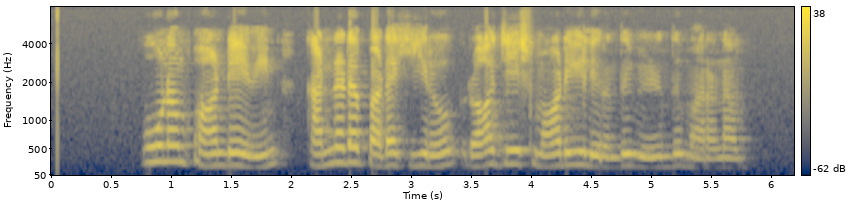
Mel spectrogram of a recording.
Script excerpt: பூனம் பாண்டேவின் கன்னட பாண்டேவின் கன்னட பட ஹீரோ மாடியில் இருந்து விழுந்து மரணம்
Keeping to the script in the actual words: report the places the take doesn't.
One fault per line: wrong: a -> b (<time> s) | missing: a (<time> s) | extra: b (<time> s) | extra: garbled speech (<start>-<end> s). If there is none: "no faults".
missing: பாண்டேவின் கன்னட (2.5 s)
extra: ராஜேஷ் (3.5 s)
